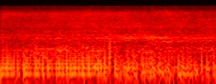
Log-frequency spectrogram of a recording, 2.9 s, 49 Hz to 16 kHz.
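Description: A red Honda 250 motocross motorcycle races in a 1989 Grand Prix heat in Czechoslovakia, its buzzing two-stroke engine whining steadily at high revs amid crowd and wind noise, moderately distant.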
